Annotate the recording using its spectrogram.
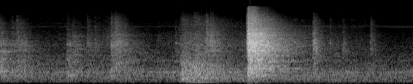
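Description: Perforated sheet-metal cable trays being handled and stacked on a roller run-out table: a few light metal clanks and a scrape, then one loud ringing clank about two and a half seconds in.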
